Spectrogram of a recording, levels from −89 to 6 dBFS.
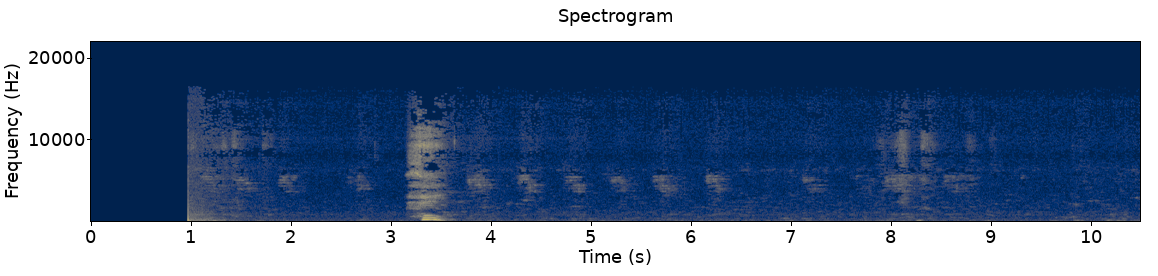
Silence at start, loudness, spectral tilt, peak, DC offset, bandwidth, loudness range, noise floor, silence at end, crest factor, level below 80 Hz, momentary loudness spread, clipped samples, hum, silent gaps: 0.95 s; -27 LUFS; -3.5 dB/octave; -6 dBFS; under 0.1%; 16 kHz; 22 LU; -63 dBFS; 2.15 s; 28 dB; -60 dBFS; 32 LU; under 0.1%; none; none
